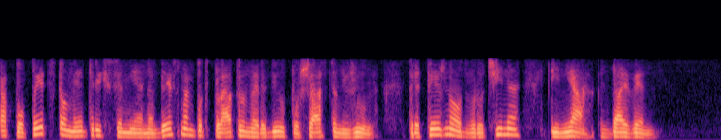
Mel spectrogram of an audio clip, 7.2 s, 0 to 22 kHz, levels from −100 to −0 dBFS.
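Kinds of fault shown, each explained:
Tandem speech coding: the speech was decoded and re-encoded at link borders, so a second low-rate coder worked on the first coder's damage. Roughness and warble compound beyond what one narrowband codec alone gives, and nothing sounds above 3.8 kHz, which fits two AMR-NB passes.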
